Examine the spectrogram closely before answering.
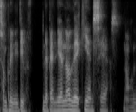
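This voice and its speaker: A bright, sharp-toned male voice over a quiet background. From Spain. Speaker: remote sensing researcher. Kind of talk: conference presentation. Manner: fast.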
